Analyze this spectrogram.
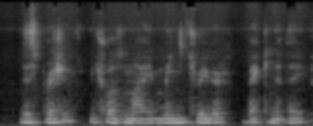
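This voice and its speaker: A man with a non-native accent, medium pitch and a dark, mellow tone, somewhat breathy, monotone and flat in intonation at a moderate pace. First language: not English. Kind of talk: casual talk to camera. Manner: hesitant, stuttering, long pauses.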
